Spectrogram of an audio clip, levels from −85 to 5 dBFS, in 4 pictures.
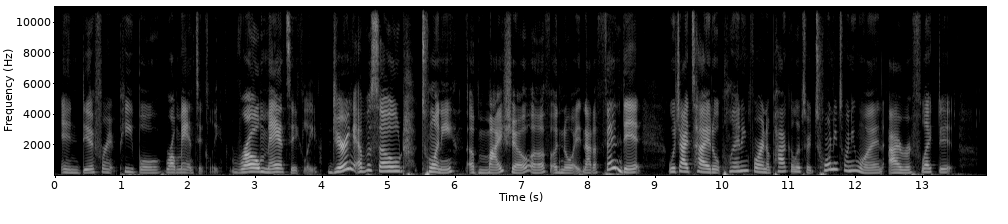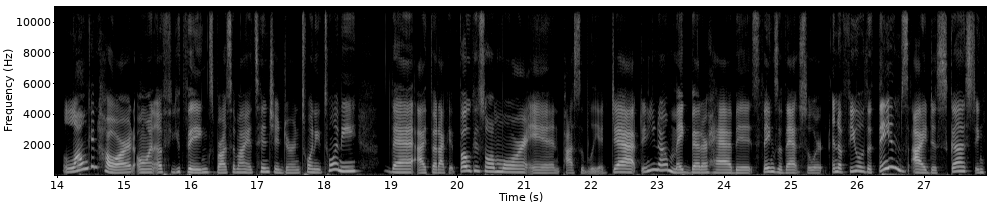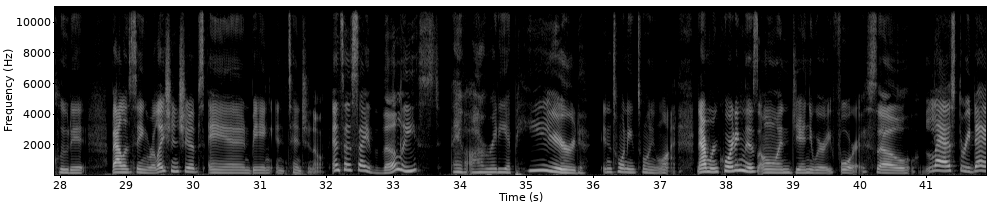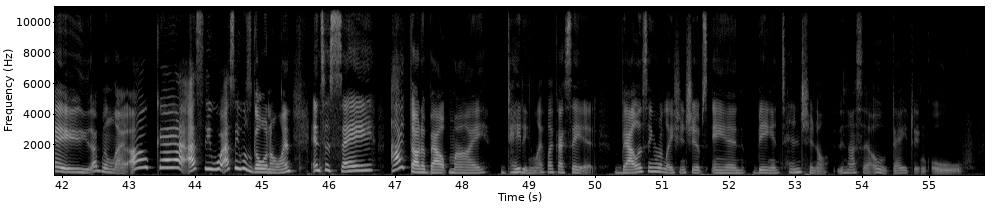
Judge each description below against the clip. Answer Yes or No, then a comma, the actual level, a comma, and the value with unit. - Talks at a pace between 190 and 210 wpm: No, average, 140 wpm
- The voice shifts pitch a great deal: Yes, wide, 6.3 semitones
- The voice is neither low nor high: No, high, 215 Hz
